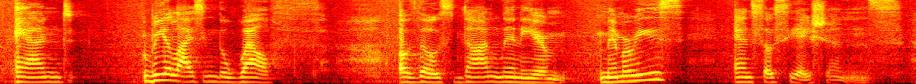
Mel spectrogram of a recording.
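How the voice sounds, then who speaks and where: A woman speaks very slowly in a very deep, low voice, with ordinary pitch variation and long, frequent pauses. Room echo is audible, and background noise is noticeable. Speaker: discussant at a university book event. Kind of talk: panel discussion. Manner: animated.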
